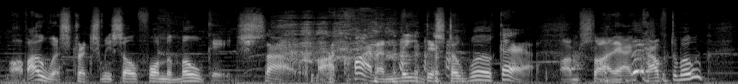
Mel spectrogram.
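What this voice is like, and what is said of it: Put-on Cockney accent. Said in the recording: “I talk in a Cockney accent ... please get ... to do his Cockney accent more. It's amazing.”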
